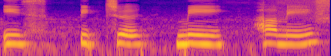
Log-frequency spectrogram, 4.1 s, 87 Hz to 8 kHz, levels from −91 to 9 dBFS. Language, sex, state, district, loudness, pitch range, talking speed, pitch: Hindi, male, Punjab, Fazilka, -13 LUFS, 230-250 Hz, 60 wpm, 240 Hz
